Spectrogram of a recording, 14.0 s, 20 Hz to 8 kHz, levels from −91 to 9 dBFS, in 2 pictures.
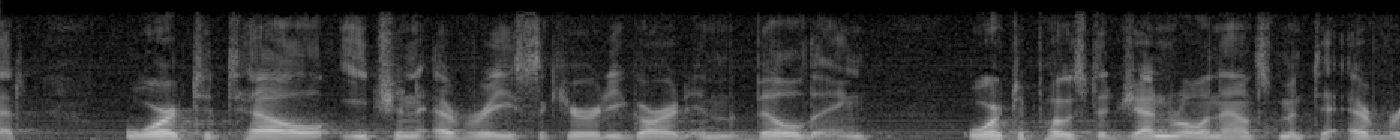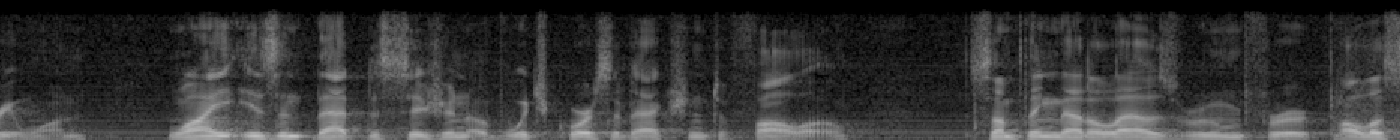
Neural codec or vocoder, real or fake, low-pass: none; real; 7.2 kHz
